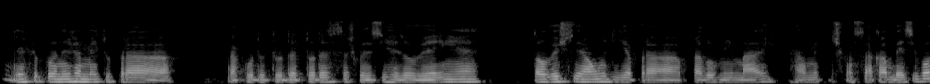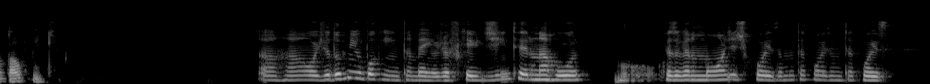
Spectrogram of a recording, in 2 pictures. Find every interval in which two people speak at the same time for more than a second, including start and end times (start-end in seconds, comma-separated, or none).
none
